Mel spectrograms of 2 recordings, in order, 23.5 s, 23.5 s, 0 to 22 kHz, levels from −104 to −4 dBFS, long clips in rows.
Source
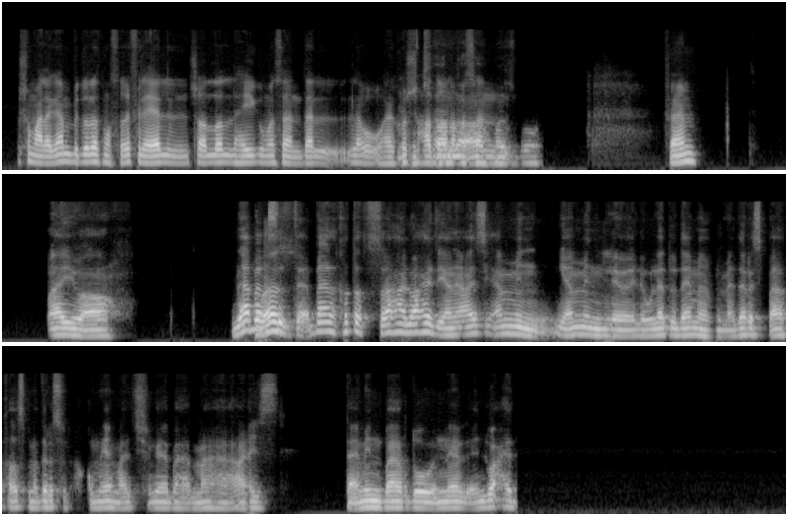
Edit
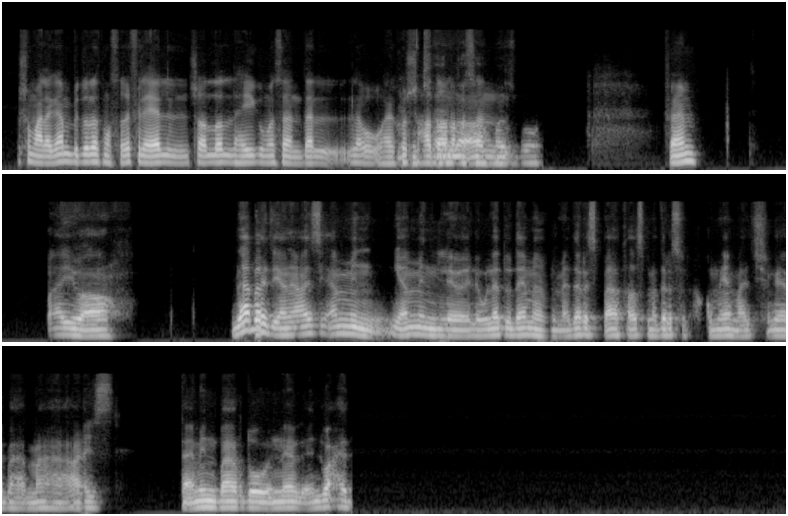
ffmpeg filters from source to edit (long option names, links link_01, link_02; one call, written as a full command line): ffmpeg -i in.wav -filter_complex "[0:a]asplit=3[link_01][link_02][link_03];[link_01]atrim=end=8.33,asetpts=PTS-STARTPTS,afade=type=out:start_time=8.326:duration=0.004:curve=hsin:silence=0.0749894[link_04];[link_02]atrim=start=8.33:end=10.432,asetpts=PTS-STARTPTS,afade=type=in:duration=0.26:silence=0.0749894[link_05];[link_03]atrim=start=12.078[link_06];[link_04][link_05]concat=n=2:v=0:a=1[link_07];[link_07][link_06]acrossfade=duration=0.004:curve1=hsin:curve2=hsin" out.wav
